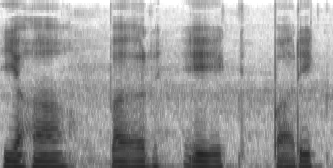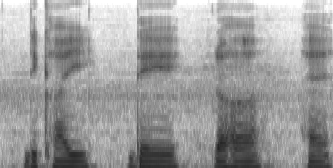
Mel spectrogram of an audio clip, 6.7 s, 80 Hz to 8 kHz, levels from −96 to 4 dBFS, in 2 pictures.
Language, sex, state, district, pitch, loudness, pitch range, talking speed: Hindi, male, Rajasthan, Jaipur, 110 Hz, -17 LUFS, 110-120 Hz, 70 wpm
